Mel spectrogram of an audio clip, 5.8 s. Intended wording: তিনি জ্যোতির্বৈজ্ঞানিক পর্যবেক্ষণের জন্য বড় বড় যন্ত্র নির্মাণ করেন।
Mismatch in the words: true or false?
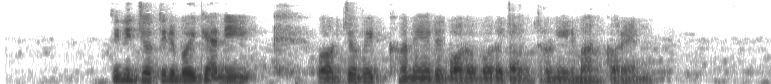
true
